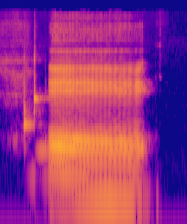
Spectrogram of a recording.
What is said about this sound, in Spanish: Espera, que voy a cerrar WhatsApp para que no suene.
